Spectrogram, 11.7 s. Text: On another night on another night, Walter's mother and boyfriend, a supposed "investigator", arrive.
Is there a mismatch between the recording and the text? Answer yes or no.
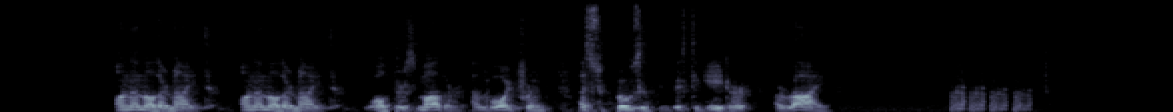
no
